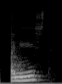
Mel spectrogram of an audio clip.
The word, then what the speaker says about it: honest: On Deacon's, Deacon의 Honest, H가 소리가 안 납니다.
